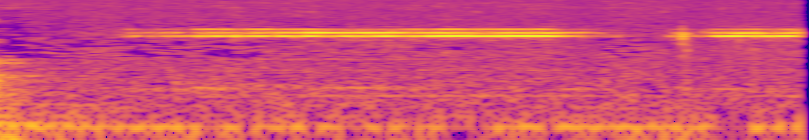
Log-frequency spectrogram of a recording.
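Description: Near silence, with only a faint, high steady tone that breaks off about three seconds in and returns briefly near the end.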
